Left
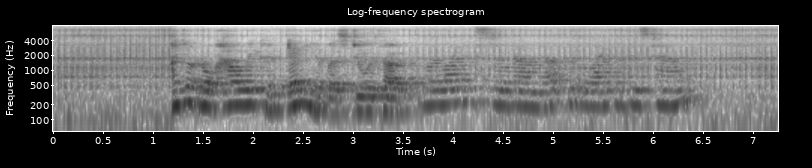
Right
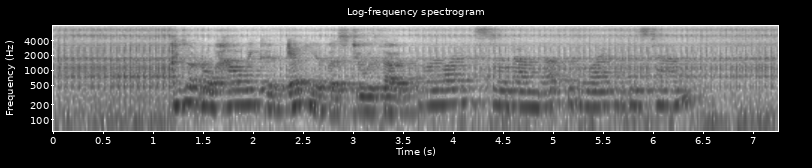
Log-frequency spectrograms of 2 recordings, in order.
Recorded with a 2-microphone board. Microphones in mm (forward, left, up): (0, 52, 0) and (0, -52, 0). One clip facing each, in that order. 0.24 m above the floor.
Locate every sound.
1.2 s a woman speaking: 25° left (ahead or behind), 1.5 m
3.6 s a woman speaking: 20° right (ahead or behind), 1.4 m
